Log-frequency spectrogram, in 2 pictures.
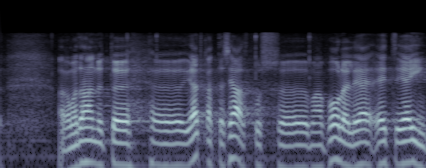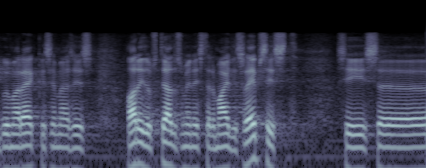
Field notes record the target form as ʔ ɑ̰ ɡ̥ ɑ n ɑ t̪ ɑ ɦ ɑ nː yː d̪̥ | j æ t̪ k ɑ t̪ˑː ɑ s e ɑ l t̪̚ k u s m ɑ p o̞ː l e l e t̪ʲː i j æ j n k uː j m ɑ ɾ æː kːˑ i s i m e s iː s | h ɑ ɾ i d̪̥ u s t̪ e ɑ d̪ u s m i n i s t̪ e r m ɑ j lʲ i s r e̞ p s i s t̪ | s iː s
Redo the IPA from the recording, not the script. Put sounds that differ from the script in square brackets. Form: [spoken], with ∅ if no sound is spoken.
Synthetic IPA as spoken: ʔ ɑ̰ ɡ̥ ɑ [m] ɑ t̪ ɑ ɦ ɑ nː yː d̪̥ | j æ t̪ k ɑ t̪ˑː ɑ s e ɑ l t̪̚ k u s m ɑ p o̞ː l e l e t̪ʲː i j æ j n k [u] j m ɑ ɾ æː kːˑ i s i m e s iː s | h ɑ ɾ i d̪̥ u s t̪ e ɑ d̪ u s m i n i s t̪ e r m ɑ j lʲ i s r e̞ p s i s t̪ | s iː s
